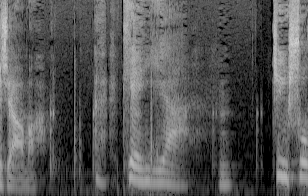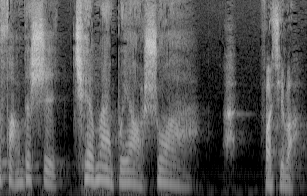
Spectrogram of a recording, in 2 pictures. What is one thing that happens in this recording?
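A middle-aged woman speaks earnestly, close by.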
